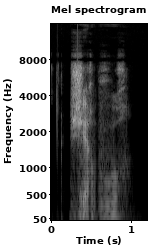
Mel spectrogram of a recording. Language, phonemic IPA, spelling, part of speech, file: French, /ʃɛʁ.buʁ/, Cherbourg, proper noun, LL-Q150 (fra)-Cherbourg.wav
- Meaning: Cherbourg, Cherbourg-en-Cotentin (a city in Manche department, Normandy, France)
